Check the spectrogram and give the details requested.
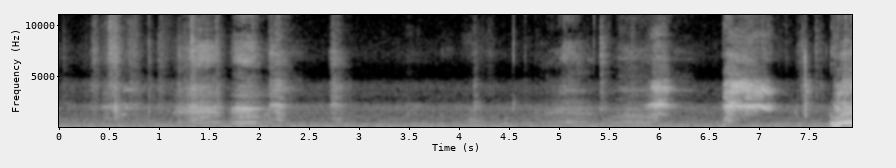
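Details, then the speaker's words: Adult with COVID-19 (tested five days earlier) gives repeated harsh, wet coughs and throat-clearing to bring up sputum thick as paste; breathing fine, chest getting a little tight; productive cough. "right now my breathing is fine but i'm coughing up some very bad stuff this is gross but i just want to let everybody see what i'm dealing with here"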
